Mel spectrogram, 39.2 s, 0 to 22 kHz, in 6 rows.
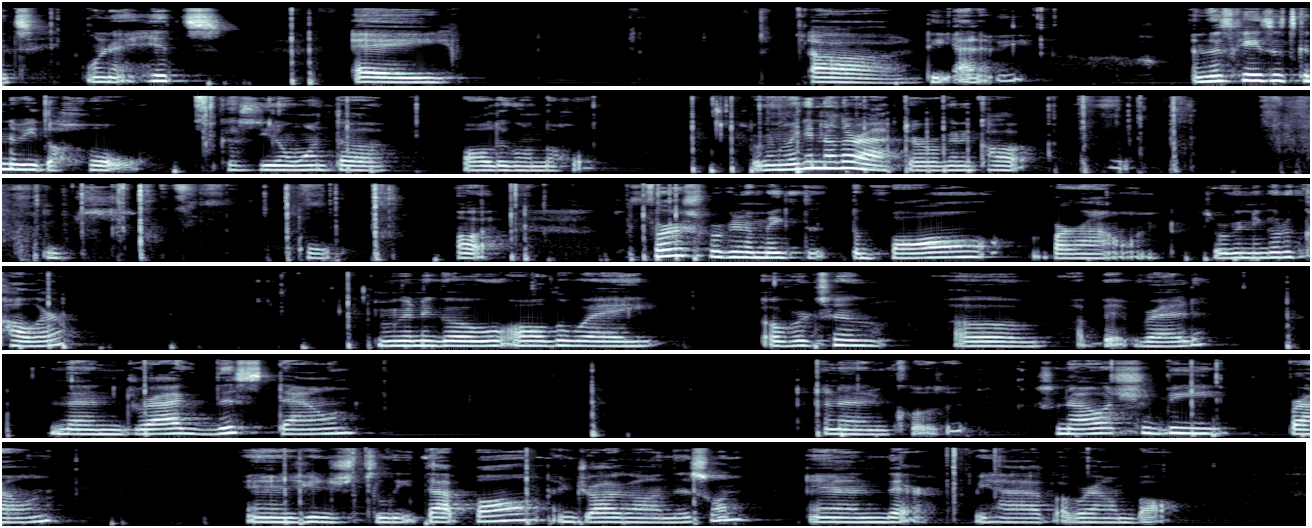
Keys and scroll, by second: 34.5 BackSpace.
